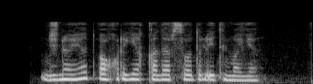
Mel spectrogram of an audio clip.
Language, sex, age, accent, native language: Uzbek, female, 18-24, Navoiy, Uzbek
